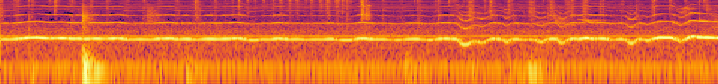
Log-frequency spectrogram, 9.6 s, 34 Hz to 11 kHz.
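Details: Minelab GPX 5000 metal detector: steady mid-pitched threshold hum that wobbles and dips in pitch while the board is still wet with cleaning spirit during component-level repair of its noisiness.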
